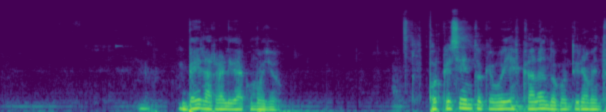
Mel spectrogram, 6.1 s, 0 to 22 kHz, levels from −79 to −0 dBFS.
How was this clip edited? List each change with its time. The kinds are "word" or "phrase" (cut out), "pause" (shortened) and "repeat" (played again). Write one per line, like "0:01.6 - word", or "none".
0:04.2 - pause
